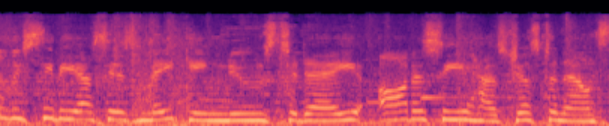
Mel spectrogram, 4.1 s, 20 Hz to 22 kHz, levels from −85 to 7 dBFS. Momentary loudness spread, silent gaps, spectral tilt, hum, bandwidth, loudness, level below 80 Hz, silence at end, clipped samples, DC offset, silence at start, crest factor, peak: 2 LU; none; -4 dB/octave; none; 14 kHz; -11 LUFS; -30 dBFS; 0 s; under 0.1%; under 0.1%; 0 s; 10 dB; 0 dBFS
